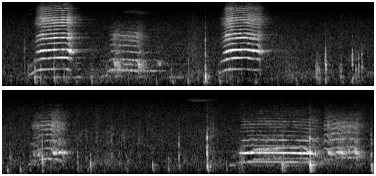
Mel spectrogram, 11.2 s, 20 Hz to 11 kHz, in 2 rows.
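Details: Kids of the goats Koharu and Okayu playing as two teams in the exercise yard of Yoshigake handmade goat farm, 13 June 2023; a series of loud bleats, some overlapping and quavering, spread across about eleven seconds amid scattered clicks and hoof taps.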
